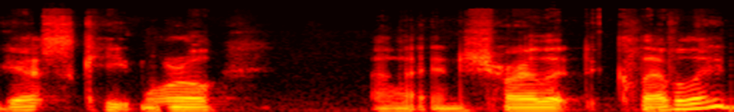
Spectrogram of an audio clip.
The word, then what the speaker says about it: Cleveley: We have a couple great special guests, Kate Morel and Charlotte Cleveley. Did I pronounce that right? Almost. Cleveley. Cleveley. Okay. All right. That's actually easier to say than Cleveley, so I'm good.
